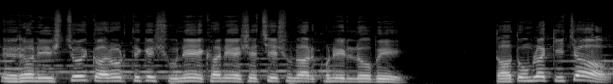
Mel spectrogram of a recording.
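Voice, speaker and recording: A man performs a cartoonish character voice, fairly high in pitch and at a fairly slow pace. Faint music plays in the background. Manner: authoritative.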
